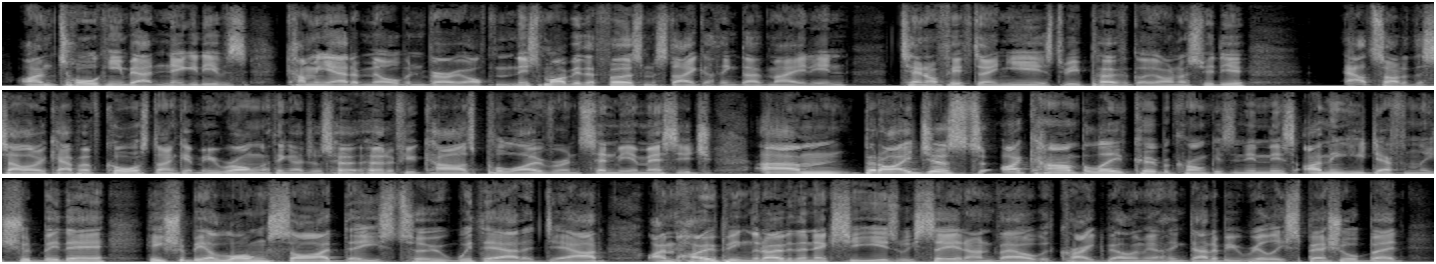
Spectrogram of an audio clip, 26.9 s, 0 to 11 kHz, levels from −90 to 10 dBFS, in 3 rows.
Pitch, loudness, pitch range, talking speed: 120 Hz, -22 LUFS, 110-130 Hz, 240 wpm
